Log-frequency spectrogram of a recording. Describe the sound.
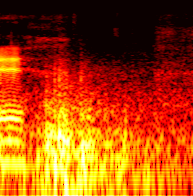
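A deep, muffled boom of fireworks outside rumbles, rolling out for about a second with a faint murmur of voice underneath.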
